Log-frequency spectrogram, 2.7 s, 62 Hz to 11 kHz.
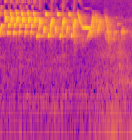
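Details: A European goldfinch recorded in Morocco in 2021 sings a fast, liquid run of high tinkling twitters, then buzzy rising and falling slurs that fade out.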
